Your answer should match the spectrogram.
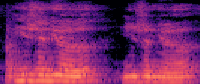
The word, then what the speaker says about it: Ingenieur: Ingenieur, acá usan el fonema E francés. Bueno, que en alemán también está, pero en alemán generalmente se escribe así y muchas menos veces así. Pero la O con umlaut es el típico fonema E en alemán, pero acá como es palabra tomada del francés es ingenieur, es, bueno, ingeniero.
